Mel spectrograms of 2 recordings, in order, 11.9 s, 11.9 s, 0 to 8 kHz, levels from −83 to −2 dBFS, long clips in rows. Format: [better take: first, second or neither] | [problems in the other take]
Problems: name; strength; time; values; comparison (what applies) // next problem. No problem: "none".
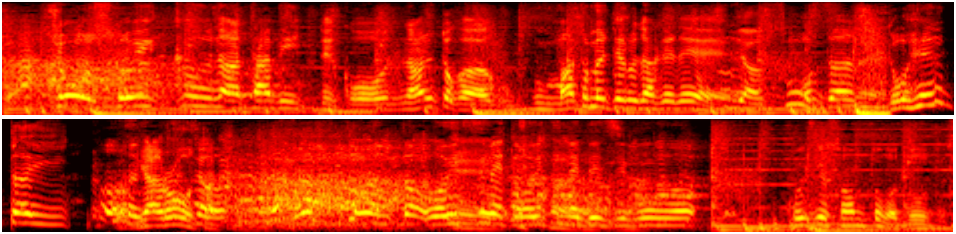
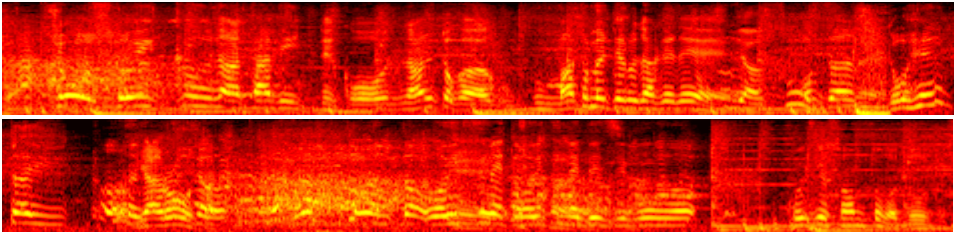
first | background sound (Bird vocalization, bird call, bird song); 19 dB below the speech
